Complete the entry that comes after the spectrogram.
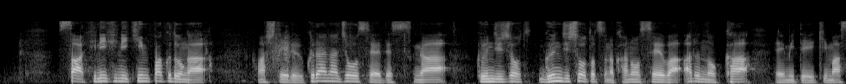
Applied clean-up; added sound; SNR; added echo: neural mask model Resemble Enhance denoiser.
